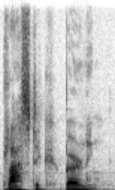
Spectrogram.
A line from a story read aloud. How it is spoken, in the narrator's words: she purrs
